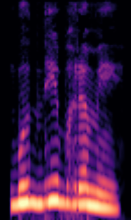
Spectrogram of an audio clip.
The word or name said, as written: ಬುದ್ಧಿಭ್ರಮೆ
